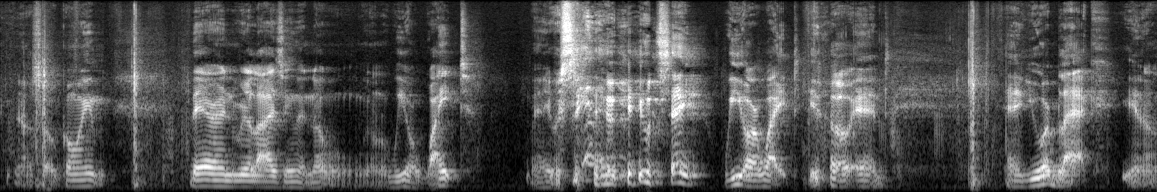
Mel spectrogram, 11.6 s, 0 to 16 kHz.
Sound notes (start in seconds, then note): 5.7 laughs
